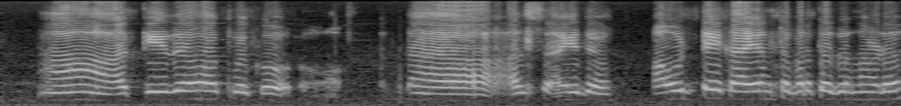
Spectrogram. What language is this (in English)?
Kannada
